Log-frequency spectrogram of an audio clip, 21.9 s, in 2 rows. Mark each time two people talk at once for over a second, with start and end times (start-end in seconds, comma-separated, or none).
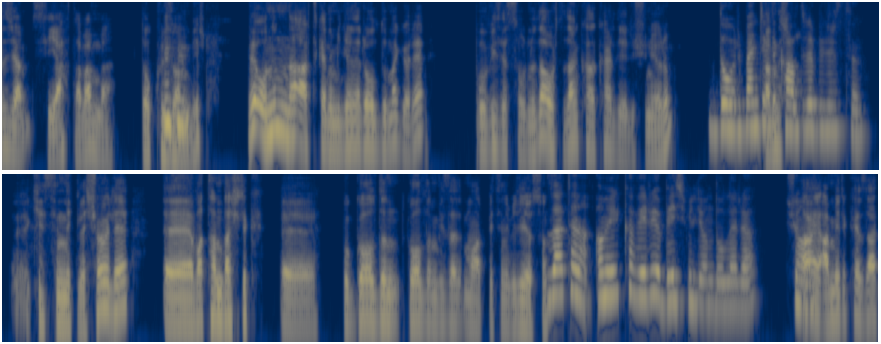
none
